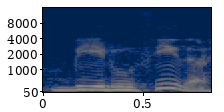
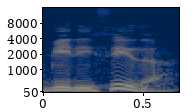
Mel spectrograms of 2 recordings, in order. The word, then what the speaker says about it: viricida: que dicen que son virucidas, incluso se pronuncia mal, porque la palabra virucida no existe, es viricida, ¿no?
